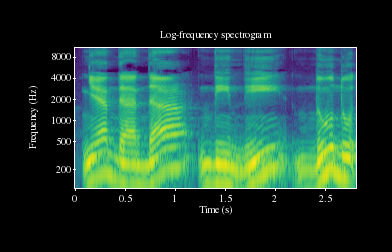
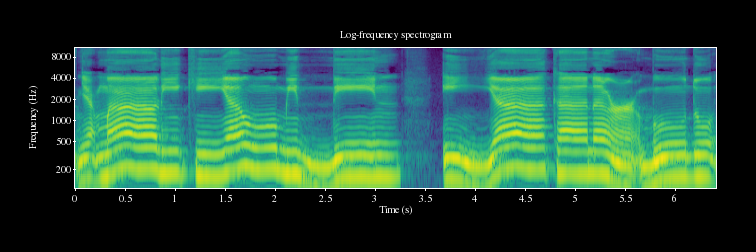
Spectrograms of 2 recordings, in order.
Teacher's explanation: huruf dal dari segi udara dia sifat hurufnya jahr. Ayah bunda tidak keluar udara.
